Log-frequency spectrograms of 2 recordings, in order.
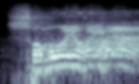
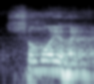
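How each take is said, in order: First: "সময় হয় না" stretched slowly and pitched higher; drawn-out mocking repeat. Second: Said in the usual way. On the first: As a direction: drag out "সময় হয় না" in a raised, emphatic voice. Excuse repeated for emphasis. ("সময় হয় না" টেনে টেনে উঁচু গলায় বলা)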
